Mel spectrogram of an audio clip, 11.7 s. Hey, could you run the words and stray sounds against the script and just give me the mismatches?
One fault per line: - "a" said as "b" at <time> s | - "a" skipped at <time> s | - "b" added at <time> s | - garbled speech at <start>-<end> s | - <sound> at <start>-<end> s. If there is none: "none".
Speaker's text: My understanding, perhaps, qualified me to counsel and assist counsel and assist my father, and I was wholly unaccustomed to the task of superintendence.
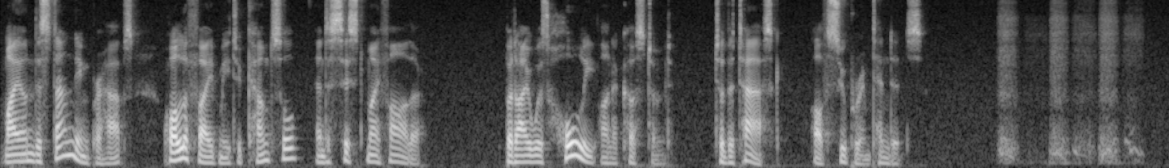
- "counsel and assist" skipped at 3.7 s
- "and" said as "but" at 5.0 s
- breath at 10.0-11.5 s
